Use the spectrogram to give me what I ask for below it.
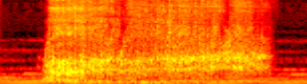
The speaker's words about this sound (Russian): Я собрался спускаться, как вдруг откуда-то из глубины тюрьмы раздался яростный крик. А даже не крик, а рёв. В нем было столько злости, что я на несколько секунд остолбенел от страха.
